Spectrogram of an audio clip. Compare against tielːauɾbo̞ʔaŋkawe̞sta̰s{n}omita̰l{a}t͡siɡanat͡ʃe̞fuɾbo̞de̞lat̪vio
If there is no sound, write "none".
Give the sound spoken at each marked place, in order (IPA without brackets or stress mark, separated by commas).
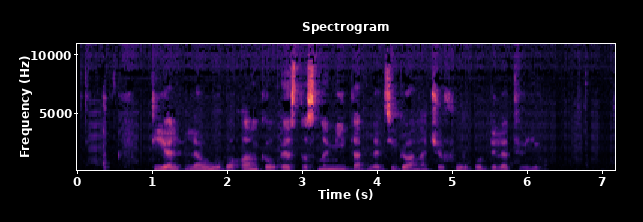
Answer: n, a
